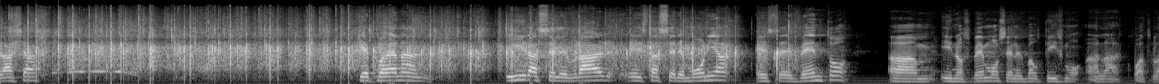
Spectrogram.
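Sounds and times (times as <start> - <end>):
speech: 0.0 - 0.7, 3.6 - 4.4, 5.0 - 11.5
audience applause: 0.0 - 8.0.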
